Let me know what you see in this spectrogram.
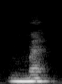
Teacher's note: म दोनों होठों को बंद करके नाक से हवा निकालेंगे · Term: नेजल्स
